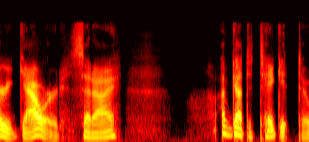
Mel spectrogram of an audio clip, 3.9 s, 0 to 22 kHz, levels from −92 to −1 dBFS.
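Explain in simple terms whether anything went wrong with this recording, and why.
One small hiccup, right around 2.93 to 2.95 s. That's a lost packet rebuilt from error correction. A single chunk of the speech, about 20 ms, went missing on its way through the call. The packet right after it carried a cheaper backup copy, so the receiver played that instead. You don't get a silent gap, just a brief patch that sounds a bit rougher and noisier than the speech around it.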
